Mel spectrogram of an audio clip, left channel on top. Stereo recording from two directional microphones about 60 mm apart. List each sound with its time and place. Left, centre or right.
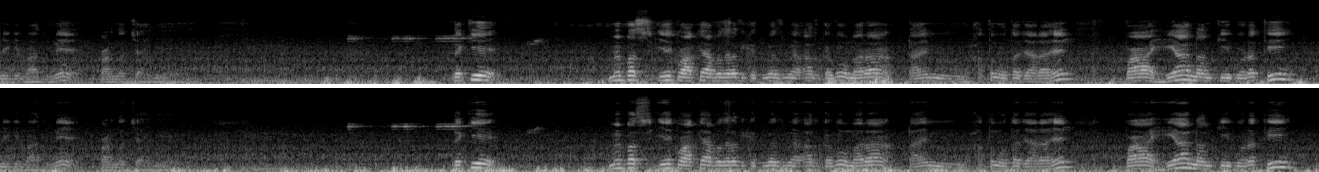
0.0 s a man's voice: centre
4.5 s speech: centre
6.1 s a man's voice: centre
